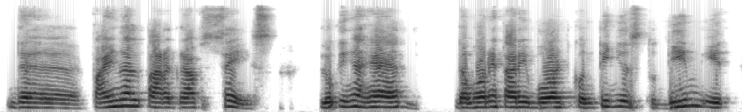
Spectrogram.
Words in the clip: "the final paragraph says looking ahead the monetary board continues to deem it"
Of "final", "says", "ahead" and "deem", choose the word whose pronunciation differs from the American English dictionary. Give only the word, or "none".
says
